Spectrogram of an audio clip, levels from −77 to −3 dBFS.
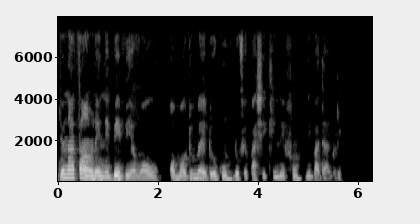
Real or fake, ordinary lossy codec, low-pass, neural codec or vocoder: real; none; 7.2 kHz; none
